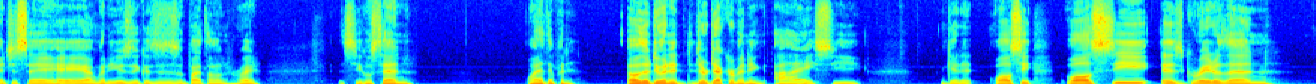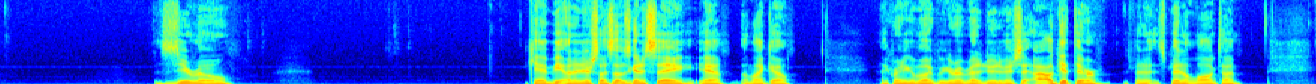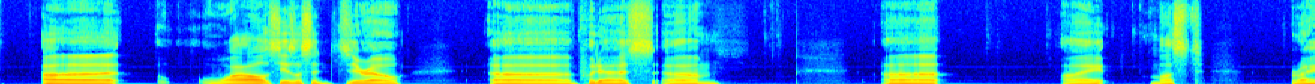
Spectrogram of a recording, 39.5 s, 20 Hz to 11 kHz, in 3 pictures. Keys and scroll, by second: 0.0-1.6 typing, 2.1 super+Tab, 6.5 super+Tab, 7.1 ctrl+[, 7.1 ctrl+j, 7.3-9.2 typing, 11.0-11.7 typing, 12.9 super+Tab, 14.4 super+Tab, 14.8-15.5 typing, 16.8-17.8 typing, 18.7 super+Tab, 23.9 super+Tab, 24.4 super+Tab, 27.6-29.4 typing, 27.8 Return, 31.1-33.7 typing, 33.7 super+Tab, 35.3 Tab, 35.7-39.4 typing.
